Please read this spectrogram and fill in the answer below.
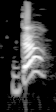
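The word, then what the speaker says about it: да: It's pronounced like the English D. D. Da.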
